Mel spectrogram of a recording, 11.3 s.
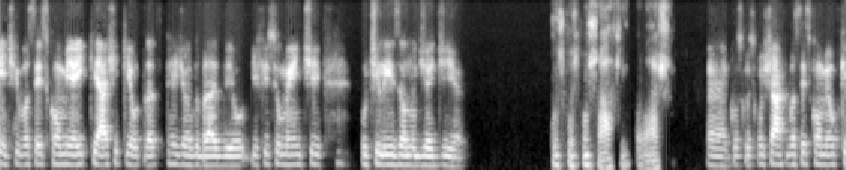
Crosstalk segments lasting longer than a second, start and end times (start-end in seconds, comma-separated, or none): none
